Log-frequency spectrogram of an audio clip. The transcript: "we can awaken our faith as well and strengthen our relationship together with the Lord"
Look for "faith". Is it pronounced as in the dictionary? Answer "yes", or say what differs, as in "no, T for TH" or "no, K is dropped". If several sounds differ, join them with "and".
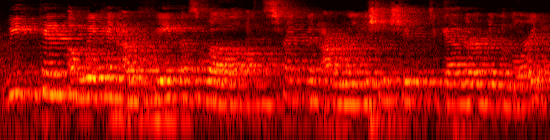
yes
